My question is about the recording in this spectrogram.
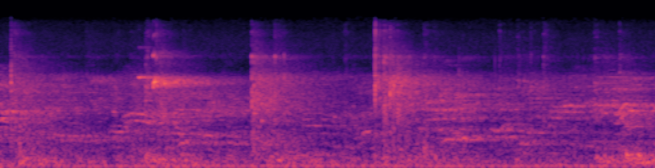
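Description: Badminton in a large, echoing gym hall: sharp racket strikes on shuttlecocks, four of them spread over the first four seconds, over a steady background of many players' voices.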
